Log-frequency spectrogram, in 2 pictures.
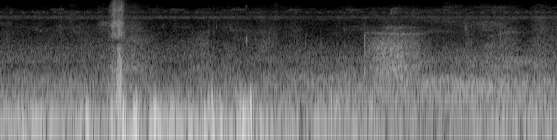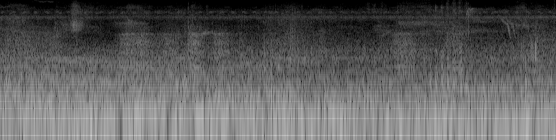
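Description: Outdoor ambience of steady, high-pitched insect chirring, with a low rumble underneath and a sharp click about a second in.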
